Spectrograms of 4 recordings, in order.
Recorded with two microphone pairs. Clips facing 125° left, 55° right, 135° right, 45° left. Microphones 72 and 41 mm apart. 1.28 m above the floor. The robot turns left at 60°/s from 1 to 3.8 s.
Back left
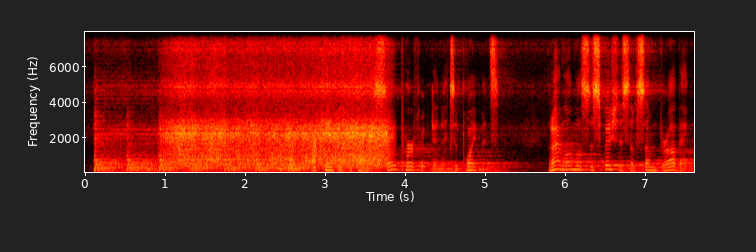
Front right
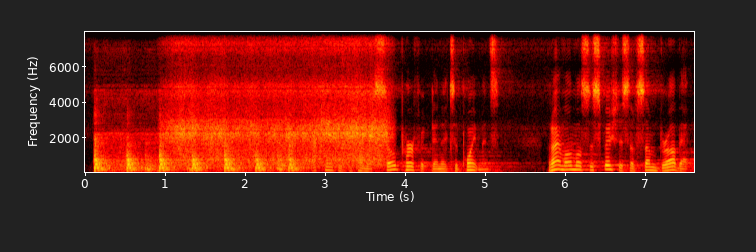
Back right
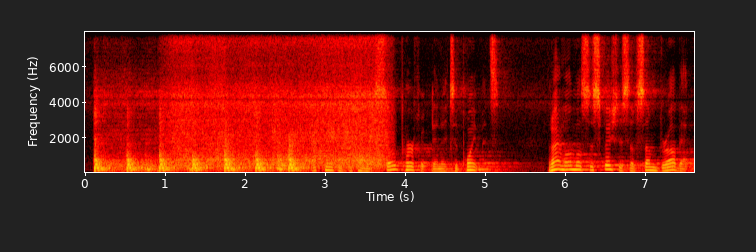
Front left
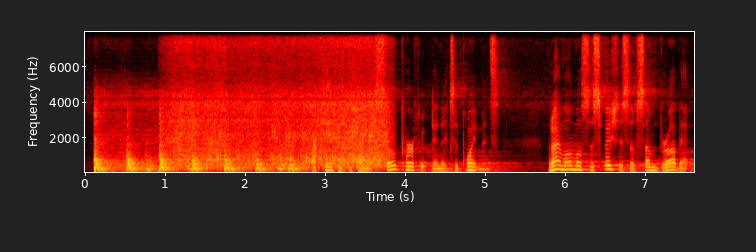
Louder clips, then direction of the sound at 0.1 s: Front right 12 dB, front left 3 dB; 25° right.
